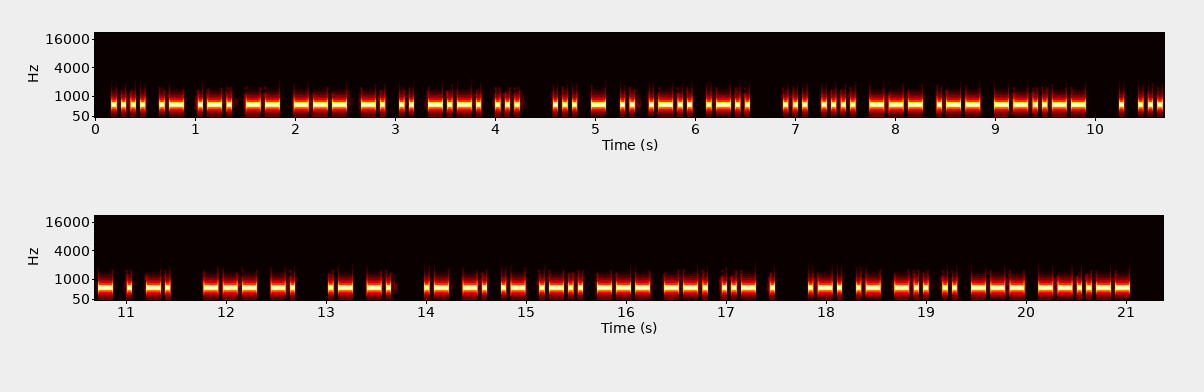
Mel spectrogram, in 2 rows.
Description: Morse code, heard as a keyed tone, about 25 wpm, 600 Hz. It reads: HARMONICS STILL SHOW, EVEN ON AN ANALOGUE RADIO,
